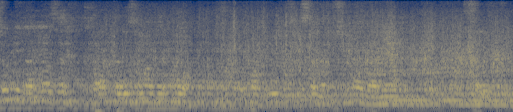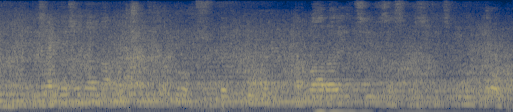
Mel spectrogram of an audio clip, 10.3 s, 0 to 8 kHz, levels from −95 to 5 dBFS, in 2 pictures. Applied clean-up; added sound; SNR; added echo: none; Aircraft; -1 dB; reverberation time 2.1 s.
